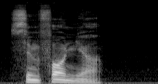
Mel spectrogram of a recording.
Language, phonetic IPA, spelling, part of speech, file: Polish, [sɨ̃w̃ˈfɔ̃ɲja], symfonia, noun, Pl-symfonia.ogg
